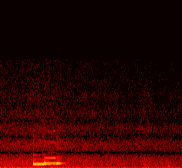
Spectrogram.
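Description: A short electronic beep about half a second in: two steady tones, the second slightly higher, then faint room tone.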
